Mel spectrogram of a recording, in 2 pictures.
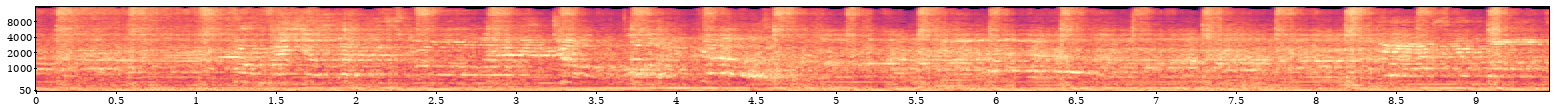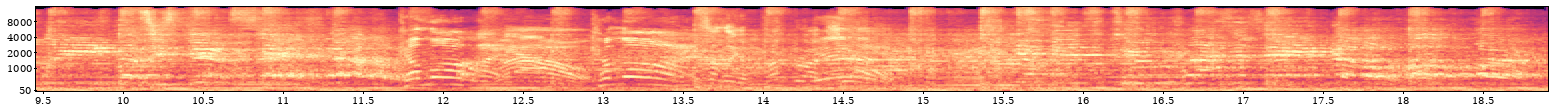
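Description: A loud live band, playing backup, performs amid a boisterous concert crowd, with yells and whoops rising over the music throughout and the crowd joining in on the chorus. Raw audio recorded on a cell phone and posted on Facebook; the sound is dense and slightly distorted.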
